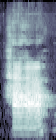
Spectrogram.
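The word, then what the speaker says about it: Jaja: It's It's spelled J A J A. It's called Haha.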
